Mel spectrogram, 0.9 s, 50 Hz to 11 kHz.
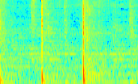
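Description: A homemade bread loaf, just taken out of its tin after baking, is tapped twice. Each tap gives a short, dull, hollow thud centred low around 176 Hz that dies away almost at once. The hollow sound shows the loaf is baked through, and it is confirmed cooked inside.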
